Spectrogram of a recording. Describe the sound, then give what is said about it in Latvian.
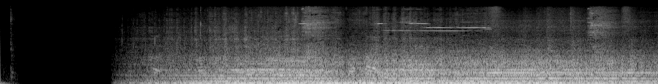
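After a second of silence, the large engine of a double-decker passenger bus with Ukrainian license plates, adapted for patient transport, rumbles steadily, with short hissing bursts of air brakes as it pulls in and idles at Riga East Clinical University Hospital. “Pie Rīgas Austrumu Kliniskās Universitātes slimnīcas piebrauc divstāvīgs pasažieru autobuss ar Ukrainas numurzīmēm.”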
